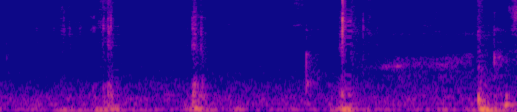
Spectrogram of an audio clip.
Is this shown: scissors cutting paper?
yes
